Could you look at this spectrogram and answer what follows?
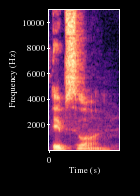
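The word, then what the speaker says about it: ípsilon: so like yo-yo but how you would pronounce this letter is Epsilon Epsilon each song Yeah remember this is stressed here on the eye and the I is pronounced e so Epsilon good job and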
